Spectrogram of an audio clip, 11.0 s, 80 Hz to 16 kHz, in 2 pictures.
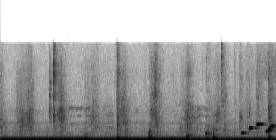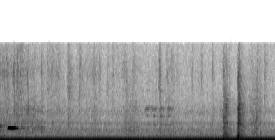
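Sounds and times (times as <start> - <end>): low electrical hum: 0.0 - 11.0
short whistled notes: 4.8 - 6.0.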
